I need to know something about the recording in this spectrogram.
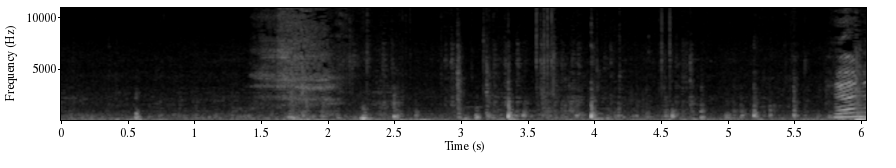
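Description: Inside the cab of a 2014 Jeep Wrangler Unlimited crawling slowly over a rutted dirt trail: a low engine rumble under scattered knocks and creaks from the body and suspension, with a brief scraping rush about two seconds in.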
